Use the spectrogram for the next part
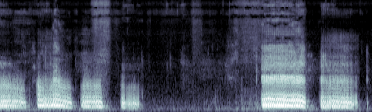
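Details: Six-month-old female Chihuahua puppy growling indoors when her favourite stick is touched; four low rasping growls in quick succession, a silent gap of about two seconds, then two longer, louder growls.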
